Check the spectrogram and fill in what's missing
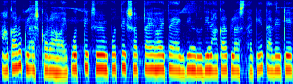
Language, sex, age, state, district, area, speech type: Bengali, female, 30-45, West Bengal, Paschim Medinipur, rural, spontaneous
